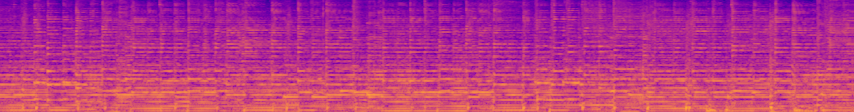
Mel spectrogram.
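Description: Live band playing an instrumental passage with no singing: strummed and plucked acoustic guitars with a bouzouki melody over a bass line and a steady beat.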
